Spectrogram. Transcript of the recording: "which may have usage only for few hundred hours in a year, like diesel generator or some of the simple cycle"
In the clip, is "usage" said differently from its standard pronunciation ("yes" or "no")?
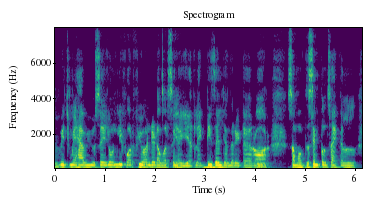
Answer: no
